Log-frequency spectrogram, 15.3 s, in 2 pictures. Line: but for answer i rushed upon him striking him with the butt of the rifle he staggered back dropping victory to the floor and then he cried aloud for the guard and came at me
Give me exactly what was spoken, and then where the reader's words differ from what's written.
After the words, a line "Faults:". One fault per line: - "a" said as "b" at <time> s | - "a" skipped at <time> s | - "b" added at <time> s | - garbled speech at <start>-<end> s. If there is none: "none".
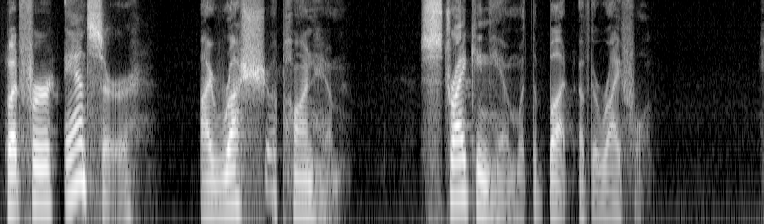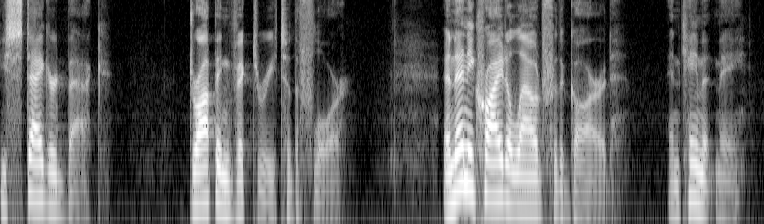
but for answer i rush upon him striking him with the butt of the rifle he staggered back dropping victory to the floor and then he cried aloud for the guard and came at me
Faults:
- "rushed" said as "rush" at 2.1 s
